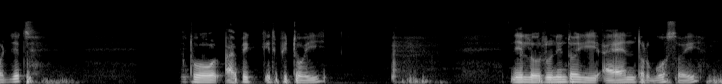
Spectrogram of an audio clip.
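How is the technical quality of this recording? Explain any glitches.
There's one real glitch in this speech recording, a long network dropout from 1.36 to 1.83 s. The audio stops arriving, and the receiver smears the last bit of sound into a fading buzz before settling into near-silence for about 420 ms. Roughly 400 ms of the original never comes back. When the audio resumes it just picks up further along, with a slight timing shift. That pattern is most likely a packet stall on the network rather than anything at the microphone. The call path itself is audible too: nothing comes through above 8 kHz, which fits G.722 at 64 kbps.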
